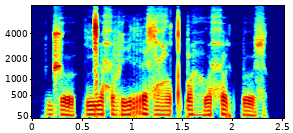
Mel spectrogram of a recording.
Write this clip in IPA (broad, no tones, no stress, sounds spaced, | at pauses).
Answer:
d͡ʒ ɵ | ŋ͡ǀ i ħ ɵ v ɾ i r ɛ z ʕ ɜ tˤ k͡p ə ɦ ʊ ħ ɵ ɾ ə k͡p ɵ z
